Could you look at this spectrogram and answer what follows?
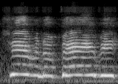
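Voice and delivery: bursting with happy news; excited. Real, not acted. Excited news read from live chat.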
